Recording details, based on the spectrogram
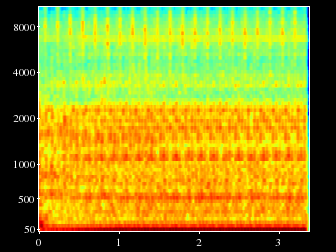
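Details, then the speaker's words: Peugeot 207 1.4 HDi diesel idling, after EGR valve cleaning for codes P0489/P1152: steady even puff about two and a half per second over the clatter; suspected leaking injector seal, with diesel smell in cabin; unconfirmed. "there's a chuffing noise or a a puffing nose or pepper so we think one of the injector seals is away"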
